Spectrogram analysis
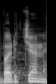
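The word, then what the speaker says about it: barchan: वहां sand dune बनाएगी जैसे कि ये बर्चन है ठीक है या फिर बर्कन जो भी है इसका आप इसको प्रोनाउंस करें तो ये बर्चन है इस तरह से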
